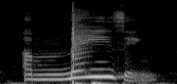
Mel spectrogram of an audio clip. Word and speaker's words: amazing: amazing one two three and where's the stress is it amazing amazing or amazing you're right the stress is on the second syllable here the one that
